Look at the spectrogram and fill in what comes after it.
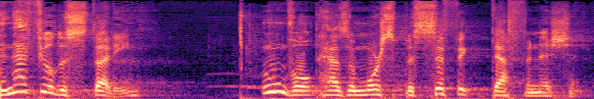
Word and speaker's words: Umwelt: It's spelled U-M-W-E-L-T, which I assume is pronounced Umwelt. Does that sound right for you German speakers out there? Umwelt, I'm getting some thumbs up.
